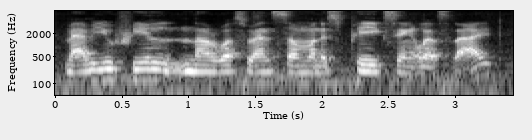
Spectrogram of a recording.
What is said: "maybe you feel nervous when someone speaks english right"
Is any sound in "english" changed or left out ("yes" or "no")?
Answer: yes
